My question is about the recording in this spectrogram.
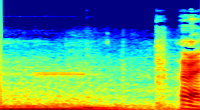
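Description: Steady low drone of an idling engine in the background, easing off after about a second; a man's voice comes in near the end.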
